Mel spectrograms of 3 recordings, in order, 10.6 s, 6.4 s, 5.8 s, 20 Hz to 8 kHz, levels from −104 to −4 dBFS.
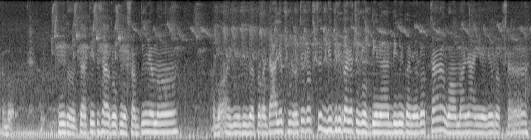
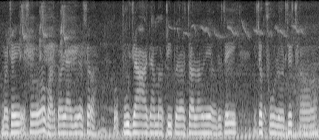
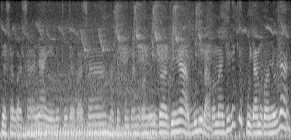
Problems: constant background noise, background conversations at intervals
